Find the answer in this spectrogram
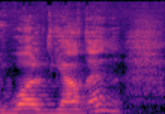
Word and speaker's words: walled garden: des wall Garden donc je l' prononcé volontairement accentué sur le ed de walled pour que vous compreniez bien on dit wal Garden donc sur les les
